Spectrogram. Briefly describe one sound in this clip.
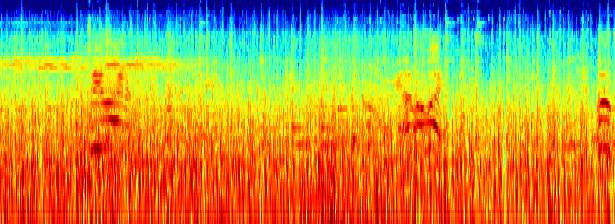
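Horses gallop hard, hooves pounding on a dirt track.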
